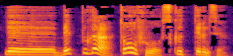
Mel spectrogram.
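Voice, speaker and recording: Animated Kansai man chatting, husky voice. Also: high-pitched, unhurried, no echo, studio quality. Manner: chatty, animated storytelling with acted-out quotes. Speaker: podcast co-host. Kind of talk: casual chat reviewing a TV drama.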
